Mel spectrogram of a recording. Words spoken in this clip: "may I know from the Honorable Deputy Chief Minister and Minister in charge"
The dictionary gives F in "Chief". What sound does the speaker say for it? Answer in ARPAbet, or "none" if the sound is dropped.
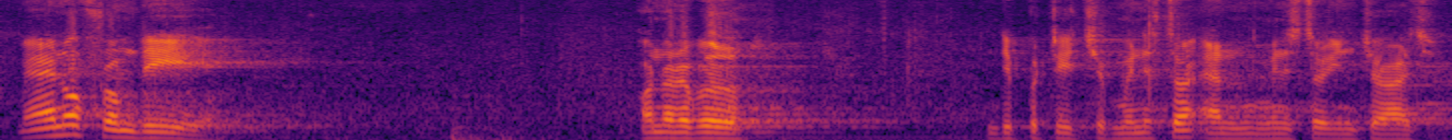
P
